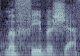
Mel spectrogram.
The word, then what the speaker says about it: Mephibosheth: That's what we're going to have a pronunciation guide up on the screens with the little ball, Mephibosheth.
